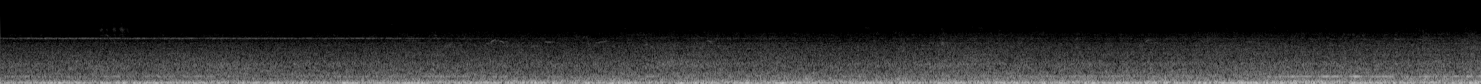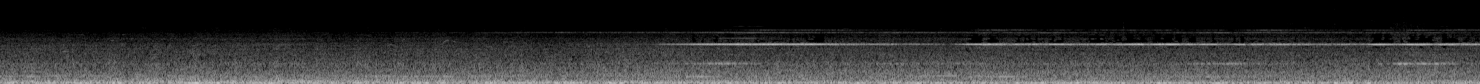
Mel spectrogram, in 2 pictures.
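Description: Norfolk Southern coal hopper cars rolling past with a steady low rumble. A thin high squeal sounds briefly at the start, and from about two-thirds of the way in a louder, steady high-pitched wheel squeal sets in and continues.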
